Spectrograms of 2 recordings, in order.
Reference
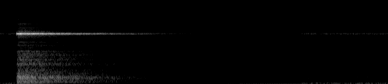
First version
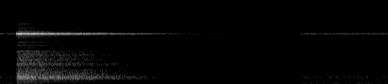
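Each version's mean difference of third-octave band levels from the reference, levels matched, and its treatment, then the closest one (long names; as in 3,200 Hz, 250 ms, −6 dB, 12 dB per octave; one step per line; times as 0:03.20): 2.5 dB: low shelf with overshoot 220 Hz −12 dB, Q 1.5
in parallel at +1.5 dB: downward compressor, threshold −35 dBFS, peak gain reduction 21.5 dB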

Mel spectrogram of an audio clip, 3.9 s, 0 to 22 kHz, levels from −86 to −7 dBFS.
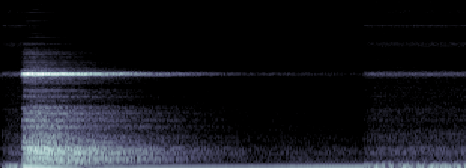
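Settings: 6.0 dB: high-shelf EQ 2,400 Hz −11 dB
rectangular room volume 150 cubic metres, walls mixed, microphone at 5.7 metres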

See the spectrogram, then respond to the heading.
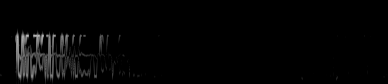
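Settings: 8.0 dB: three sine waves on the formant tracks
dynamic equaliser 1,200 Hz, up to +5 dB, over −44 dBFS, Q 2.5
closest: first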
